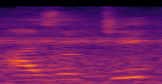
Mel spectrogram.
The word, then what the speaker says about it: Azotiique: Azotique, am I saying it correctly? That's right. That's the correct pronunciation.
